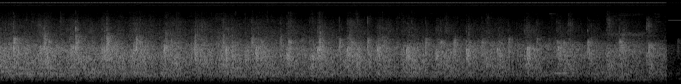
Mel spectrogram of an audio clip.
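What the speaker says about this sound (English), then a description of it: "They truly deserve a big round of applause today" An audience at a pre-primary school's annual morning concert applauds the children's Disney-themed performance, a steady, full round of clapping that holds for several seconds and fades at the end.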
